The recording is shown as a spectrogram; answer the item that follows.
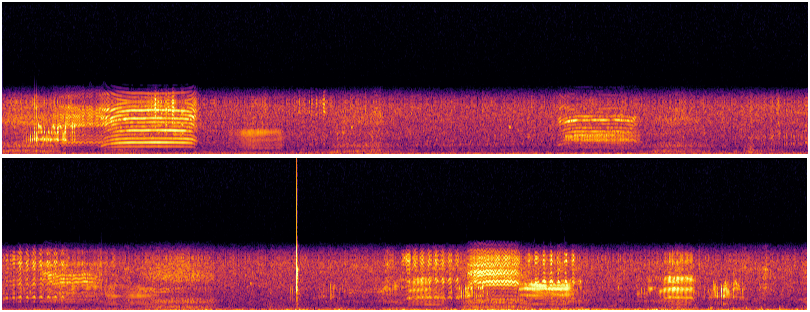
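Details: A gang of one-week-old Merino lambs running and playing in NSW, Australia, their mothers running along with them. Many quavering, tremulous bleats are repeated at irregular intervals, some overlapping, over a constant low rumbling background.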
